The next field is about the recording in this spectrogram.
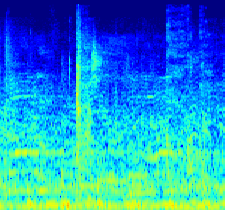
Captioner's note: coughs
